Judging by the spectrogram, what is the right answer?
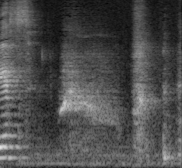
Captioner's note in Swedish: visslar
